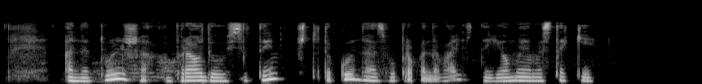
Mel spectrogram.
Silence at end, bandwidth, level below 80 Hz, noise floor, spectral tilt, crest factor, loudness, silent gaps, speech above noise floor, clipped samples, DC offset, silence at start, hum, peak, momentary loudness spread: 1.1 s; 7.8 kHz; -58 dBFS; -76 dBFS; -5 dB/octave; 18 dB; -20 LUFS; 2.90-2.96 s; 56 dB; under 0.1%; under 0.1%; 0.1 s; none; -2 dBFS; 11 LU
